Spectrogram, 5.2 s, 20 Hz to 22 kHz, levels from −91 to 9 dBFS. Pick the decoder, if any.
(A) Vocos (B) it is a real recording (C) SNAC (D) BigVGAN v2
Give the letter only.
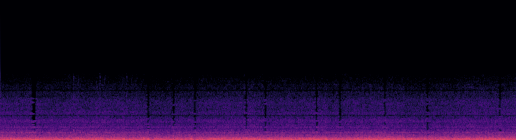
B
